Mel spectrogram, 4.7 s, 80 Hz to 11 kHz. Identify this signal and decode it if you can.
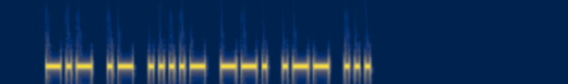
Morse code, heard as a keyed tone, about 28 wpm, 700 Hz. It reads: KA4GWS
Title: USA Call Signs - 6 Characters - Repeated 2x - 28wpm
